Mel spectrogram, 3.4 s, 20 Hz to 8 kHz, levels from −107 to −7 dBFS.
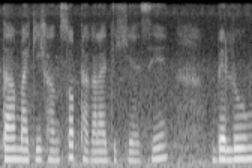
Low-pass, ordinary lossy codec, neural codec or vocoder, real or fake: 7.2 kHz; none; none; real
